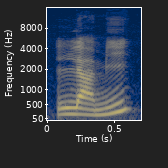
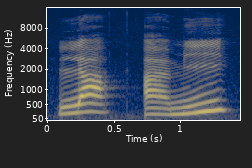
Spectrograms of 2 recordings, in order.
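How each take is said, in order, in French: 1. La voyelle de l'article tombe et se fond avec le nom. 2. L'article garde sa propre voyelle devant le nom. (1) "donc ça devient l'ami" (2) "interdiction totale, il y a deux voyelles"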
